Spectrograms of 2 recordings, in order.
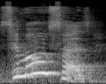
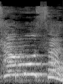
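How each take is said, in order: First: "Samosas" high, with an affected long o; mock the put-on "Samosas", like "smoh-sas"; mispronounced "Samosas". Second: "samosa" in everyday Indian pronunciation, high; proper "samosa". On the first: Auntie echoing the woman in disbelief, affected "Samosas". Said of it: "I don't know how to pronounce properly". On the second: Shown as a demonstration. Auntie correcting the woman, proper "samosa". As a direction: correct it firmly to "samosa", short open vowels. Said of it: "pronounce properly".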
